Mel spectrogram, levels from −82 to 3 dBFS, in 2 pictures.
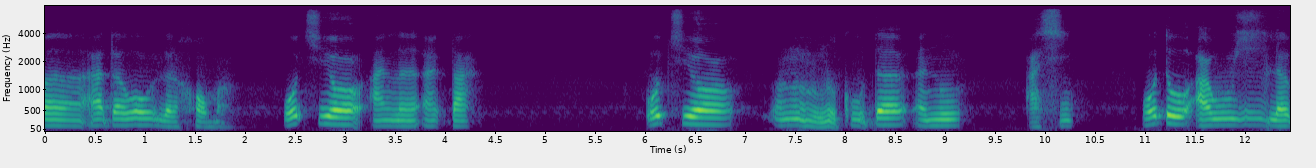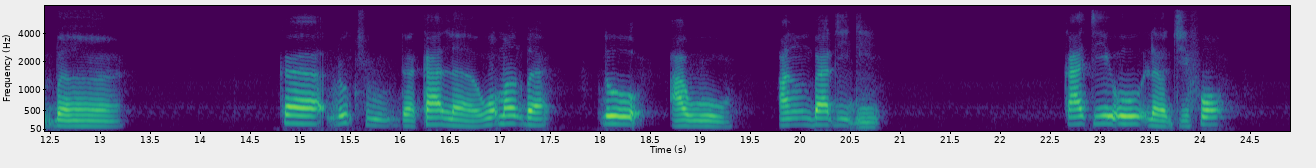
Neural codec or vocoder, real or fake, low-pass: codec, 16 kHz in and 24 kHz out, 0.9 kbps, LongCat-Audio-Codec, fine tuned four codebook decoder; fake; 7.2 kHz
